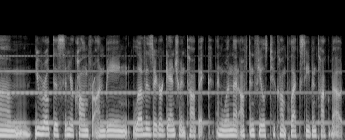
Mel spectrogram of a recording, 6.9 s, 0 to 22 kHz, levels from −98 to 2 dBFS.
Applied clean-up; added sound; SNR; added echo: none; Musical instrument; 14 dB; none.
